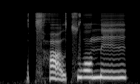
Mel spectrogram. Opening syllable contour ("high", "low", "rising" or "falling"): low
